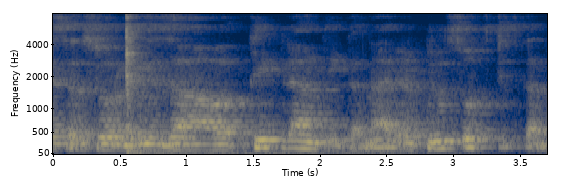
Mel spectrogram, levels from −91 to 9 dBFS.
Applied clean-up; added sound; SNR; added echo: none; Piano; 14 dB; reverberation time 0.7 s.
